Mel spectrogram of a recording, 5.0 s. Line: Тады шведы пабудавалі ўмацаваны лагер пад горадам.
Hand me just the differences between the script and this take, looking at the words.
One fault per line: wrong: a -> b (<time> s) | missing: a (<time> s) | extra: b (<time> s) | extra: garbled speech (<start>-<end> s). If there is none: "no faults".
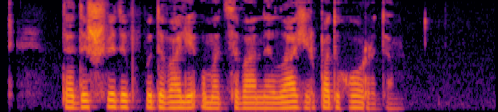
no faults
